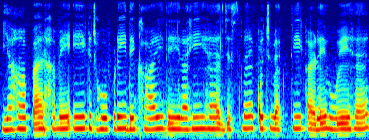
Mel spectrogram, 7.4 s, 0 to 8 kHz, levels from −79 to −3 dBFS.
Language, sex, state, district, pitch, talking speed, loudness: Hindi, female, Bihar, Jamui, 245 Hz, 120 wpm, -14 LUFS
